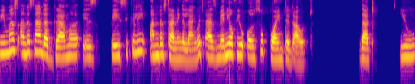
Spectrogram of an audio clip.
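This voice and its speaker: Her medium pitch and dark, mellow tone carry a woman's voice at a moderate pace. She speaks in an Indian accent with lively intonation. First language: Hindi. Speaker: teacher trainer. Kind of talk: lecture.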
